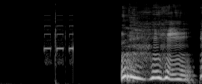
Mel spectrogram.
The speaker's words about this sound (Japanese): でも、それを見越してタイマーセットしてた僕って、偉くない？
